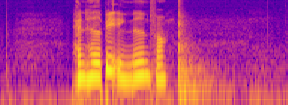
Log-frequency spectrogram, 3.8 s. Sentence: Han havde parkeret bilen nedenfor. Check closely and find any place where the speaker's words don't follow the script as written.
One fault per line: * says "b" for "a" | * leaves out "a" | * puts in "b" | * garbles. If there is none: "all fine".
* leaves out "parkeret"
